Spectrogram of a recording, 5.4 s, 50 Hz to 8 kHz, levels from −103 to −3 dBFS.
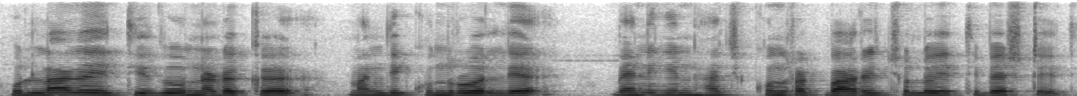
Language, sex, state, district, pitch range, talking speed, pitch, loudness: Kannada, male, Karnataka, Dharwad, 165-175 Hz, 80 wpm, 170 Hz, -20 LUFS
